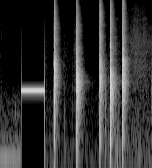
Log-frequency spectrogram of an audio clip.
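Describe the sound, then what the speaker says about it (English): Hands clapping: five sharp, separate claps in quick succession, loud and close, following a steady electronic beep with no talking. "nice little clap we got"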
